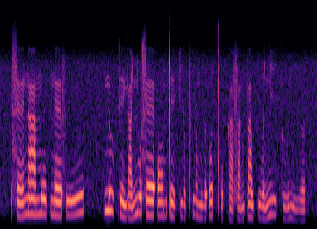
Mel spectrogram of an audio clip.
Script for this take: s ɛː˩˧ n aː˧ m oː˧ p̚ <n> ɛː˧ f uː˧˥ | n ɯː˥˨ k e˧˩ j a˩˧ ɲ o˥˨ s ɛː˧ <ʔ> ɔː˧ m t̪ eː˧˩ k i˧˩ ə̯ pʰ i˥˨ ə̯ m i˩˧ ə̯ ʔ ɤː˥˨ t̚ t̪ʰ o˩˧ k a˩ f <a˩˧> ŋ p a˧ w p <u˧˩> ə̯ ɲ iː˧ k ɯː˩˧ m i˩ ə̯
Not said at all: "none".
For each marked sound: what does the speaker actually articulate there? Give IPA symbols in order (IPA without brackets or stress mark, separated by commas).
n, ʔ, a˩˧, u˩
